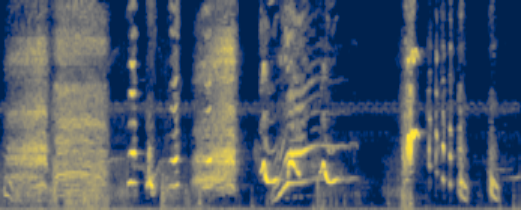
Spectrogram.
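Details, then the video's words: Oriental magpie-robin song, used as bait to prompt singing: several broad harsh rasps, then a looping whistled phrase and a fast series of sharp clicks and short notes. "The bait for the kacer bird turns directly to the gacor"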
